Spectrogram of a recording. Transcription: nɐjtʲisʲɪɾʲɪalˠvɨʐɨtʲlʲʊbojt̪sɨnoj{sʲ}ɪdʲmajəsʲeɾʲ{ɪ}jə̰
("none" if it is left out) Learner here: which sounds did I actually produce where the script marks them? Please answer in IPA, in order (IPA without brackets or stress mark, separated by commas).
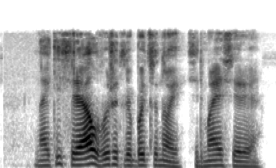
sʲ, ɪ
